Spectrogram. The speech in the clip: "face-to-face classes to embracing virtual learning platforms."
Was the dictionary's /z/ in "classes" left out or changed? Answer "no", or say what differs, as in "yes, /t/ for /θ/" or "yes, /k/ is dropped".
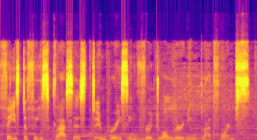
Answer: yes, /s/ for /z/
